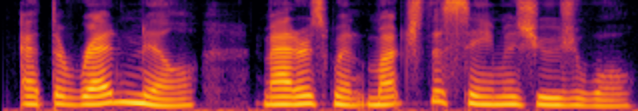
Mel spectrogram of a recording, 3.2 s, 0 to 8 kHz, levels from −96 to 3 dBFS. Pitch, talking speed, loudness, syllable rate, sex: 195 Hz, 205 wpm, -16 LUFS, 4.8 syllables/s, female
